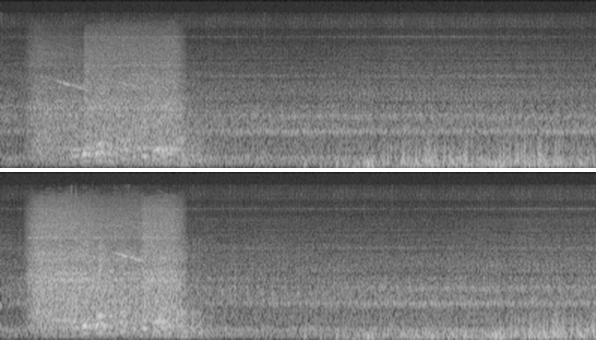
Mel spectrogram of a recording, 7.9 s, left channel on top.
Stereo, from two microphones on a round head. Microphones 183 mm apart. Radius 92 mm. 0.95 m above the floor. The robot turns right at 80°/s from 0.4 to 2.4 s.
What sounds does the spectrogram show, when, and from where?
0.9 s a man speaking: 160° right, 2.5 m; by 2.8 s 40° right, 2.5 m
